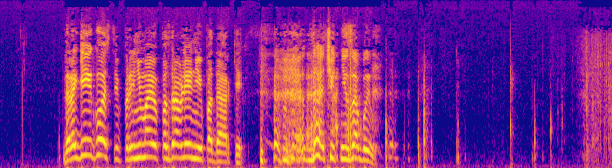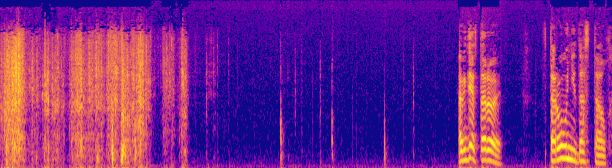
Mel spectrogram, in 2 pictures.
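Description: A boy speaks with animation, heard through a recording.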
